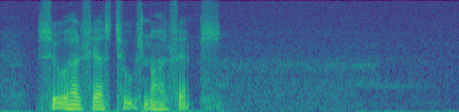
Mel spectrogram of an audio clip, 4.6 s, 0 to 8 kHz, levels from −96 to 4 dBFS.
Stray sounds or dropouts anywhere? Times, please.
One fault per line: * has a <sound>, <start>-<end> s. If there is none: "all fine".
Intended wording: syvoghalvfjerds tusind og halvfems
all fine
